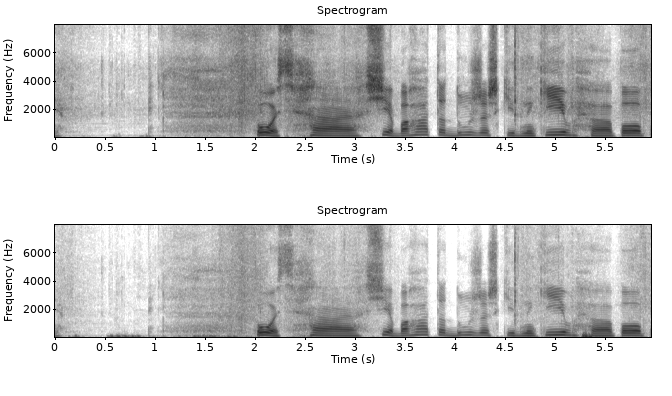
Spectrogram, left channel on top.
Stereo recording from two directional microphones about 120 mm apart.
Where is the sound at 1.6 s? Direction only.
10° left (ahead or behind).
